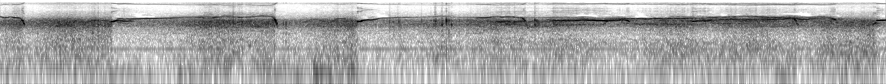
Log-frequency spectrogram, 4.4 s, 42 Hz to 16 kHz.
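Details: Wild bald eaglet at the Decorah N2B nest squeeing just after its father delivered a fish, while a sibling works on the fish: long, thin, high whistled squeals, sustained and wavering, repeated in drawn-out bouts over faint background hiss.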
